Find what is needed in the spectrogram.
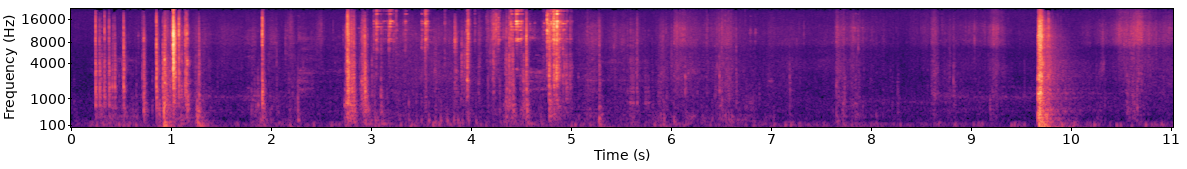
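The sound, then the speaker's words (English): Someone climbs out of a truck: keys jingle and clothing shuffles among scattered clicks and knocks, then a single loud door thunk near the end. No one speaks. “I think I'll get out of my truck.”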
